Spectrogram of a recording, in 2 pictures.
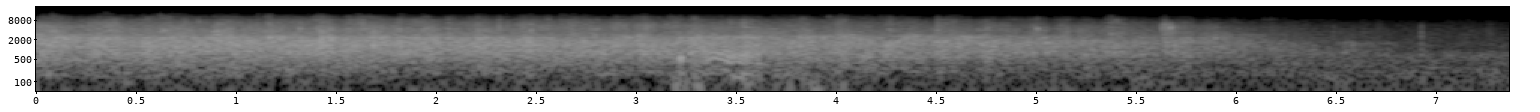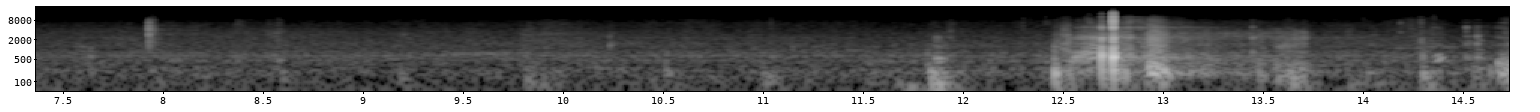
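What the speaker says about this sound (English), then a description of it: "with a round of applause, let's welcome Honorable Samuel Nartey George" Audience applause welcoming Ghanaian minister Samuel Nartey George to a keynote address, a steady crowd clapping for about six seconds that fades out, followed by a quiet room with a few scattered sounds and a brief burst near the end.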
